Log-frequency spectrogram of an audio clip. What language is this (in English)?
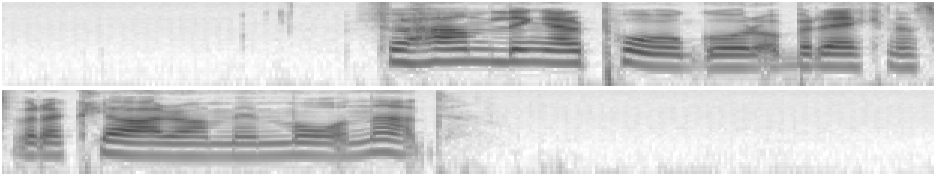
Swedish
